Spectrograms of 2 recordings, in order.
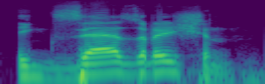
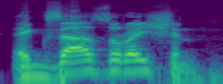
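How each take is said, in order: Both takes have the same delivery.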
